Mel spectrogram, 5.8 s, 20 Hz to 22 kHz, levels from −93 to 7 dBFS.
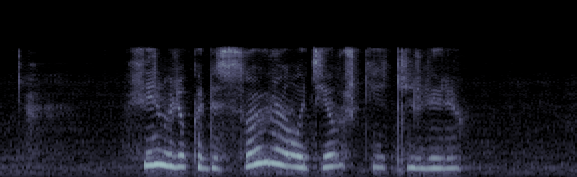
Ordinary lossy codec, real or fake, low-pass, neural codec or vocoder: AAC, 48 kbps; fake; 7.2 kHz; autoencoder, 22.05 kHz, a latent of 192 numbers a frame, VITS, trained on one speaker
